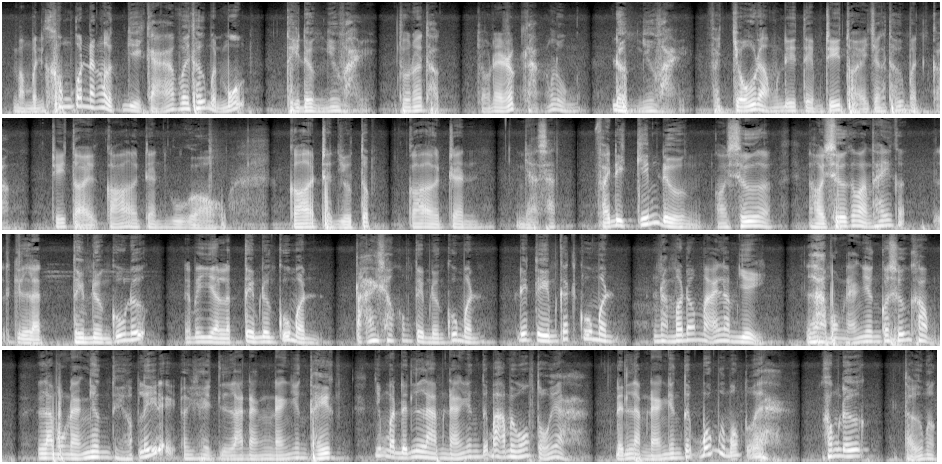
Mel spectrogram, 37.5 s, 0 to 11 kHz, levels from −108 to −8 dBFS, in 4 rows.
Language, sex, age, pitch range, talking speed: Vietnamese, male, 20-39, 90-140 Hz, 220 wpm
